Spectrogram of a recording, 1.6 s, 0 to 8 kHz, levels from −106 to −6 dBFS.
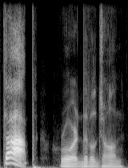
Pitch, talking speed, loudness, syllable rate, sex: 120 Hz, 150 wpm, -22 LUFS, 4.7 syllables/s, male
